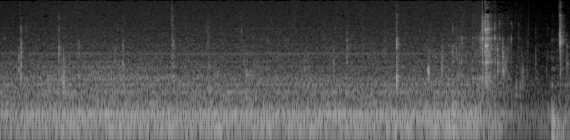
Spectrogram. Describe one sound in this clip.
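A woman sips a drink through a straw close to a microphone.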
